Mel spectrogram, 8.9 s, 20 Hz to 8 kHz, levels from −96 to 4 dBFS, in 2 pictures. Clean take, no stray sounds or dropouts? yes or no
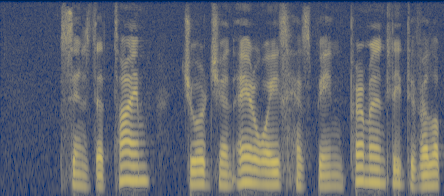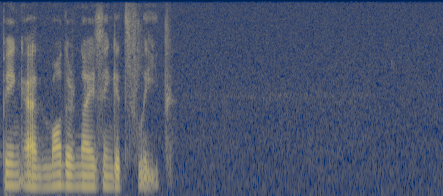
yes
